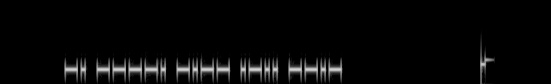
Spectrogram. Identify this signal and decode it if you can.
Morse code, heard as a keyed tone, about 30 wpm, 700 Hz. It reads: N9YLQ
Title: USA Call Signs - 5 Characters - 6x Character Spacing - 30wpm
